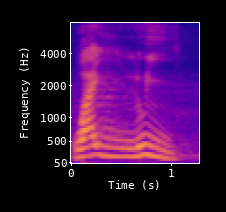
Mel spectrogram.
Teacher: lun di sini kita tidak baca tanwinnya, tidak perlu kita baca un, tapi langsung pindah ke huruf ya-nya. Namanya idgham bighunah. · Idgham itu artinya melebur. Jadi, langsung pindah ke huruf ya.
